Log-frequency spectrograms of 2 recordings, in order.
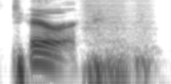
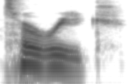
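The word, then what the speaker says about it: Tarik: It rhymes with Derek. Here is him saying it. That's on me. We care about pronunciations. It is not Tarek. It is not Tarek. It is Tarek, as in Derek. It is definitely not Tariq.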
